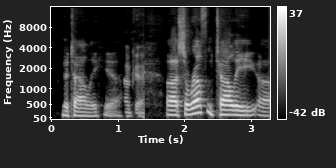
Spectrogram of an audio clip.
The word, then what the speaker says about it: Natale: Natale, yeah.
